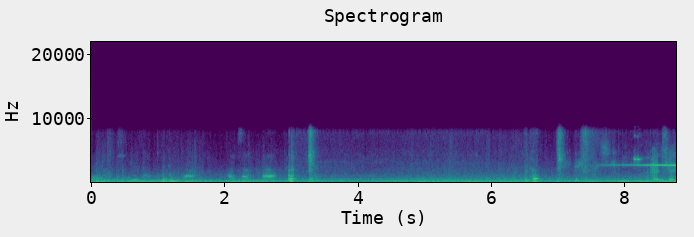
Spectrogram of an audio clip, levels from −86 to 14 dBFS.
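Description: Opus compression runs throughout this recording of sounds, with nothing present above about 8.7 kHz and the whole clip sounding muffled, hoarse and heavily degraded. The narrowed, wideband-limited spectrum and that dull, rasping texture point to the encoder having dropped into its SILK mode, which fits a very low bitrate of around 12 kbps. Starved of bits, it likely gave up the upper band entirely and roughened what remained.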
